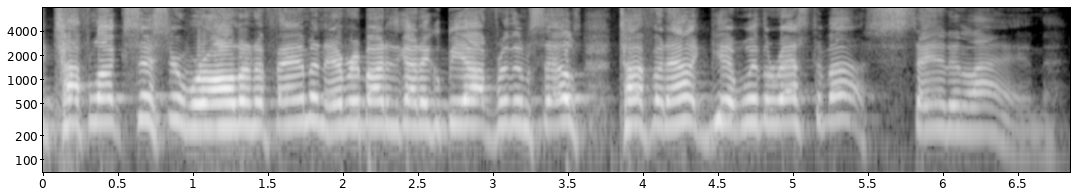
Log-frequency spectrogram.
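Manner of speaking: loud, high hectoring of a supplicant; preacher acting out a scornful brush-off; mock harsh refusal. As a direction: shout them down in mock impatience. Imagined callous refusal by Elisha.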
